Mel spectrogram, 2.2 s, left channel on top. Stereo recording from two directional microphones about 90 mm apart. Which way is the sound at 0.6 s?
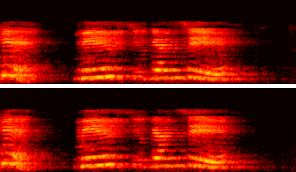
20° left (ahead or behind).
